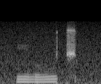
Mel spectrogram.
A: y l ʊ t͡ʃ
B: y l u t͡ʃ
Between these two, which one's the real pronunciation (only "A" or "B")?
B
